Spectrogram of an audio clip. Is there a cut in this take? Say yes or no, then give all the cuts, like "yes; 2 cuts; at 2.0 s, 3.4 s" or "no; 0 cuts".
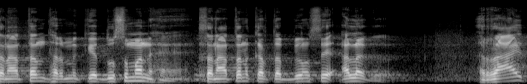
yes; 1 cut; at 2.0 s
